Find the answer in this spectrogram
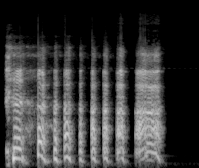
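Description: A man laughing: a rapid string of about ten short ha-ha pulses, each falling in pitch, ending in a longer one near the end.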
